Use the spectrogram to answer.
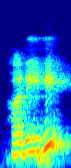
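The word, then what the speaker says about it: हरिः: See, that Visarga should be heard well. Harihi Palayati.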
